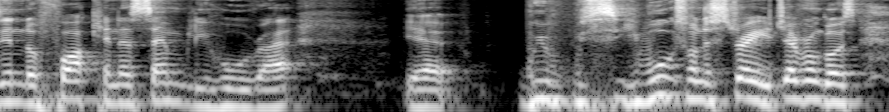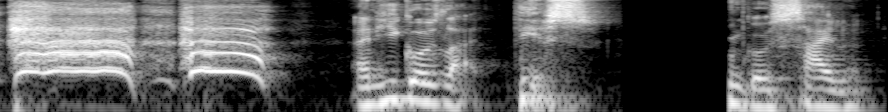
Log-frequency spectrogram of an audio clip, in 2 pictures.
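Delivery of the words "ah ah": very high mock crowd scream. Whole assembly hall screaming at the star on stage. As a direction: squeal like a starstruck school crowd.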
